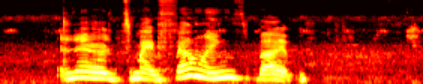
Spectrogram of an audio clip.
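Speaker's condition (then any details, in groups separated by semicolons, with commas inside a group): Muscular dystrophy; unable to walk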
